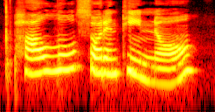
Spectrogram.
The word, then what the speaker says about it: Paolo Sorrentino: It was directed by a man named Paolo Sorrentino. I totally pronounced that with an Italian accent, just practicing my Italian for my listeners.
